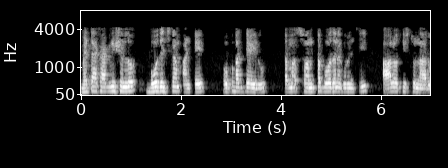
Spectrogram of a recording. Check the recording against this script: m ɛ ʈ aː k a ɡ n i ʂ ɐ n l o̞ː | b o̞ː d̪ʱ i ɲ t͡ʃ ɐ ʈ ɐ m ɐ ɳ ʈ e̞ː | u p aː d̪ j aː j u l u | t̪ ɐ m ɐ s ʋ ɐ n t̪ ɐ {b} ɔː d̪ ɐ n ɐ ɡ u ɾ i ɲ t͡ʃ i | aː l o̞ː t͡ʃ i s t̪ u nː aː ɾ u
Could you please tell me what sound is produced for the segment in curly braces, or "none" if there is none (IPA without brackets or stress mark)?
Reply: b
